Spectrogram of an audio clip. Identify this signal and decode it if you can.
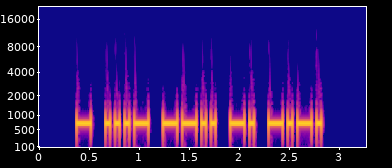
Morse code, heard as a keyed tone, about 25 wpm, 700 Hz. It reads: TVZNC
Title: Code Groups - 5 Letter:Numbers - 25wpm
